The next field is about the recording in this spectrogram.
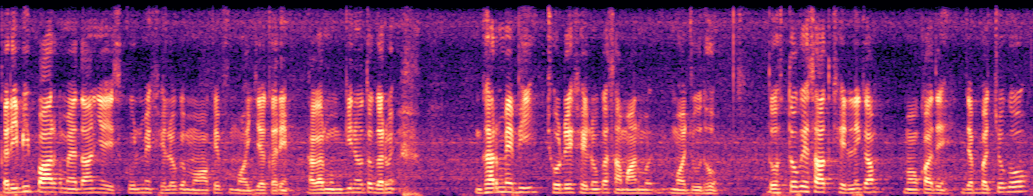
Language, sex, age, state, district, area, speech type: Urdu, male, 18-30, Uttar Pradesh, Azamgarh, rural, spontaneous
